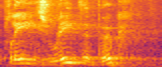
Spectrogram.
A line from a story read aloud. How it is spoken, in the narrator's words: Christian begged her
